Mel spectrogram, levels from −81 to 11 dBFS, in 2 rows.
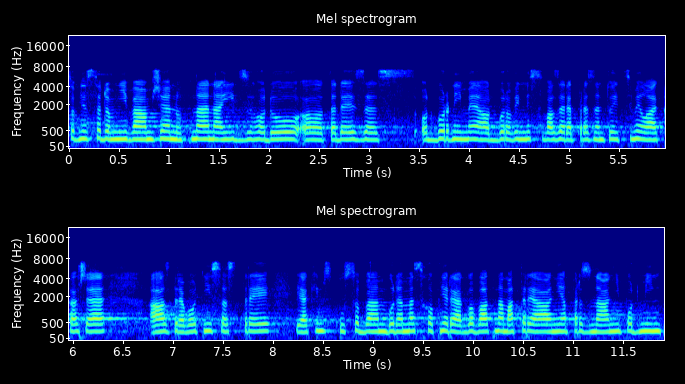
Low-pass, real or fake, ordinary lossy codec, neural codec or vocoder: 7.2 kHz; real; Opus, 24 kbps; none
